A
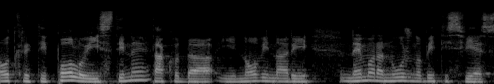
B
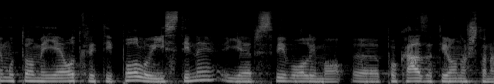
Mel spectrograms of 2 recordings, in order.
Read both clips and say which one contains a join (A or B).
A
